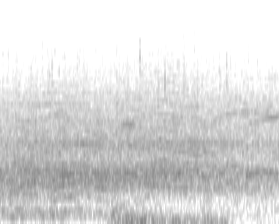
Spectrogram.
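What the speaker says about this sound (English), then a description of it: "Let's give them a round of applause" Rodeo crowd in a large arena applauding the bullfighters, a steady wash of clapping and cheering that holds for about two seconds.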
